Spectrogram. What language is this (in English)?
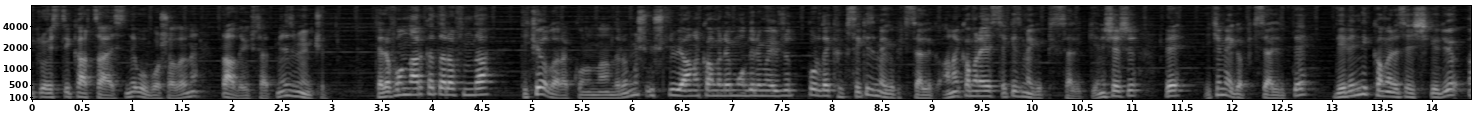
Turkish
